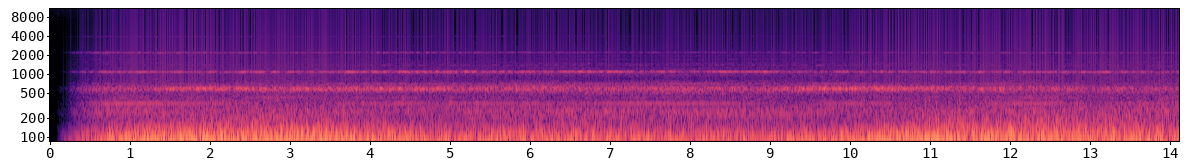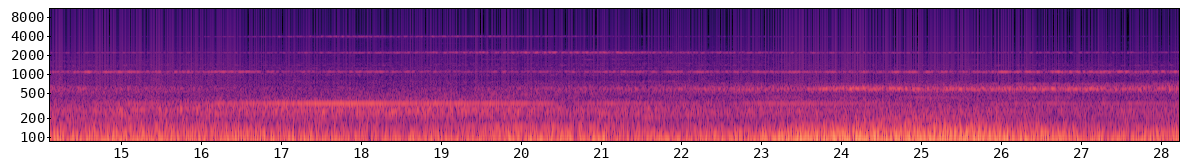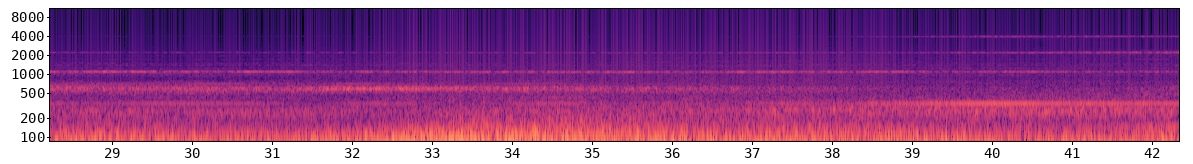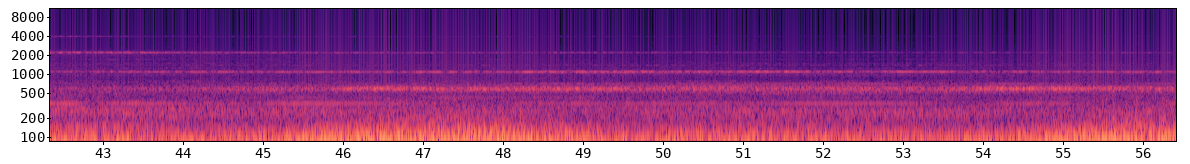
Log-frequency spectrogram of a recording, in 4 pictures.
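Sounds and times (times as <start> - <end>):
ghostly drone: 0.2 - 56.4.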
